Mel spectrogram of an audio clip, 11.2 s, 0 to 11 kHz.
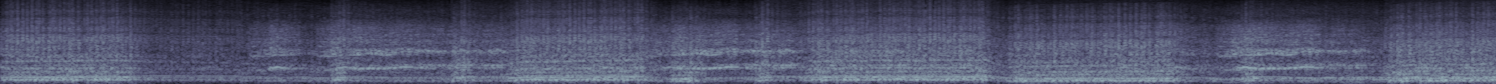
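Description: A V8 race car engine drops in pitch as it shifts down for corners.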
